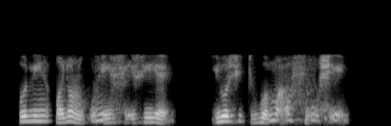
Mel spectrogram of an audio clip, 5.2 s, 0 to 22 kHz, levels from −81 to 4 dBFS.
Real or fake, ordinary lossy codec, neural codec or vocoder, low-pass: fake; none; autoencoder, 22.05 kHz, a latent of 192 numbers a frame, VITS, trained on one speaker; 3.6 kHz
